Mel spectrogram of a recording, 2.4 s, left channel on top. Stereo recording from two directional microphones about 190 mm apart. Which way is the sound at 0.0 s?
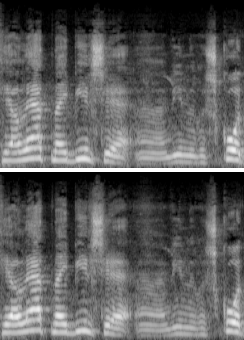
35° right (ahead or behind).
